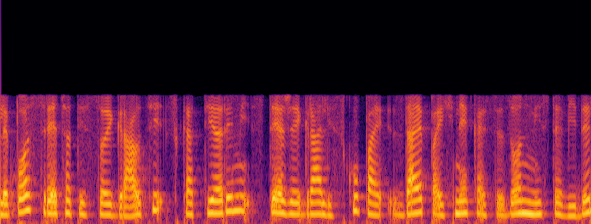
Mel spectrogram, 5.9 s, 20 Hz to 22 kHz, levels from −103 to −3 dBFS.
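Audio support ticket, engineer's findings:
No faults found in this clip.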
